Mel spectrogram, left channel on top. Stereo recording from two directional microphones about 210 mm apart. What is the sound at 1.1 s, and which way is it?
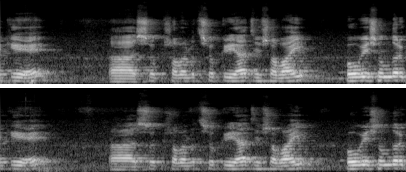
Speech, 30° left (ahead or behind).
